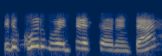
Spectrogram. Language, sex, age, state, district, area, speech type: Kannada, female, 18-30, Karnataka, Kodagu, rural, conversation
